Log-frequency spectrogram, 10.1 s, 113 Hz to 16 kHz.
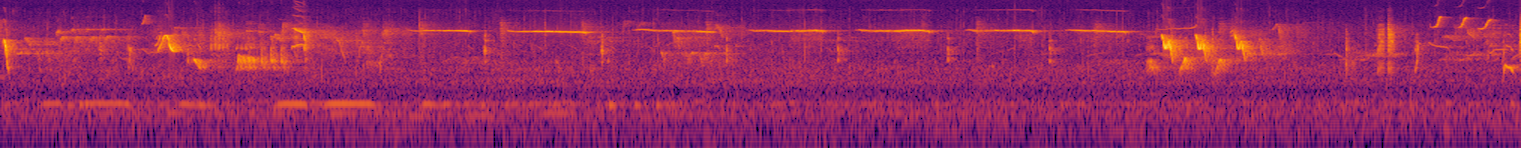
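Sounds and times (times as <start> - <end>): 
common nightingale Luscinia megarhynchos singing: 0.0 - 7.7.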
